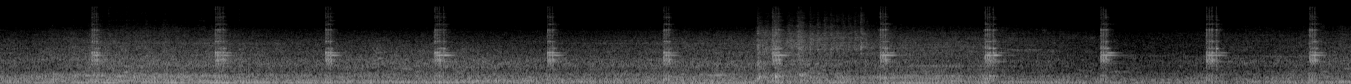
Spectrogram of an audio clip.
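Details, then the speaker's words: Diesel engine with new injector nozzle, flywheel turned by hand with throttle open: sharp crisp hiss-pops about once a second, clean spray; healthy injector atomizing properly by hand cranking alone. "Baik sahabat, injektor sudah oke, dan ini sebagai ciri-ciri ya bahwa bila keadaan nozzle atau injektor bagus, itu cukup dengan menggunakan tangan ya."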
